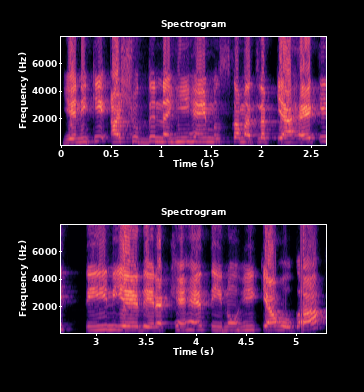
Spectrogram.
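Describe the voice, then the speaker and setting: A woman's voice: sits high, flat delivery, fairly bright tone. A woman with a Rajasthani Hindi accent teaching an exam-prep Hindi grammar lesson, asking the class questions and answering them herself as she goes through each option. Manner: spells out words slowly, option by option.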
